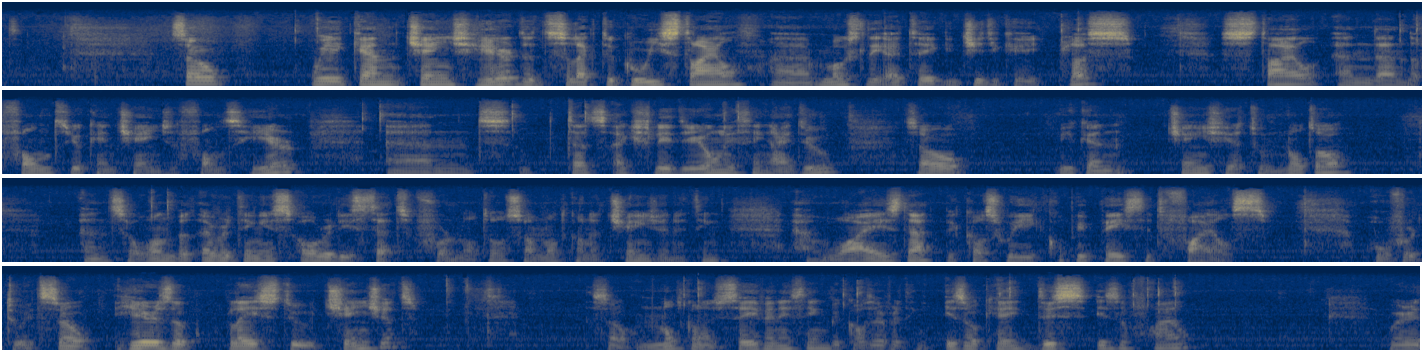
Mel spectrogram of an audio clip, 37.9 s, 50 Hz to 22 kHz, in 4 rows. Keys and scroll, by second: 31.4 shift+super+q.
